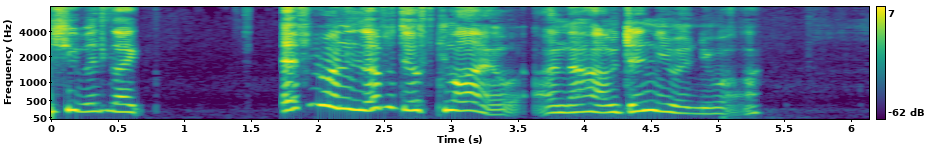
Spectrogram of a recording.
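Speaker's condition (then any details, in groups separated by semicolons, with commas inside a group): Cerebral palsy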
